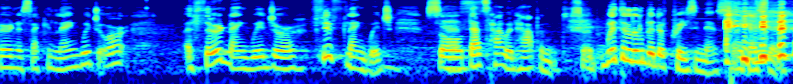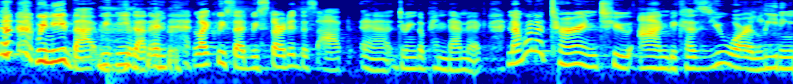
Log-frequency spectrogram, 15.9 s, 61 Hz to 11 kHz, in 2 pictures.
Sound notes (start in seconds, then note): 8.9 laughing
